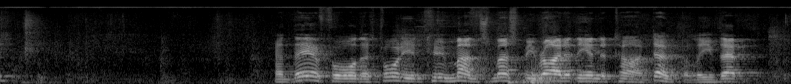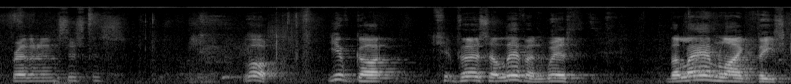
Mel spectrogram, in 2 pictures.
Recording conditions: live audience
